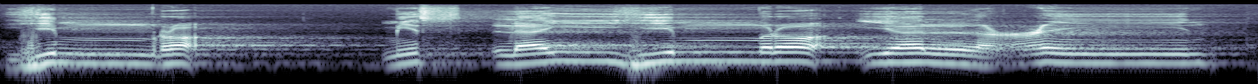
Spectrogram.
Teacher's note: mim sukun yang bertemu ro, namanya idhar safawi, kita baca jelas tanpa mendengung.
